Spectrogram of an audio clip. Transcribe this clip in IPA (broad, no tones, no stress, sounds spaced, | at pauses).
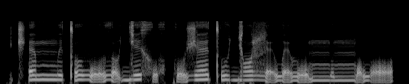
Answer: t͡ʃʼ ɛ mː ɪ tʼ o β o̰ ð ɔ̰ ɟ e x o̰ x k o̰ ʒ ɛ tʼ u ɟ ɔ ɮ ɛ̰ w ɛ̰ β o̰ mː o mː ɔ̰ w ɔ̰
